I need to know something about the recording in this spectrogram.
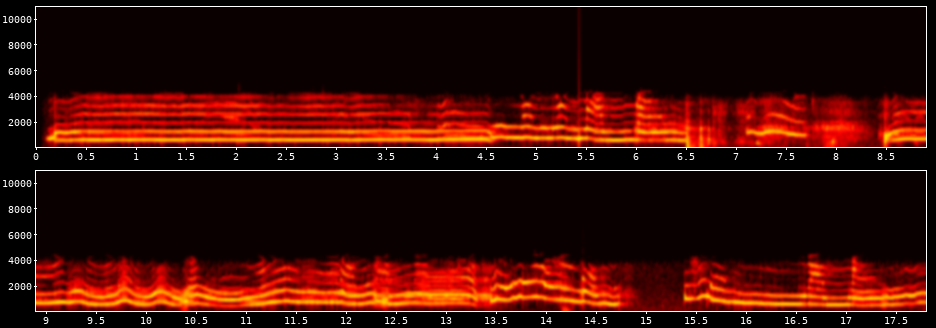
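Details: A pet dog making strange noises: first a long, steady, loud howled tone, then wavering, yodel-like howls that bend up and down, with short breaks between them.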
